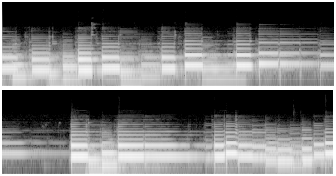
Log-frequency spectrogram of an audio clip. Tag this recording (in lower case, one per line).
guitar
musical instrument
music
